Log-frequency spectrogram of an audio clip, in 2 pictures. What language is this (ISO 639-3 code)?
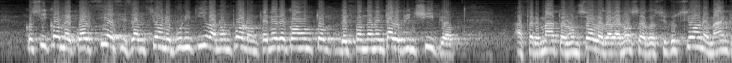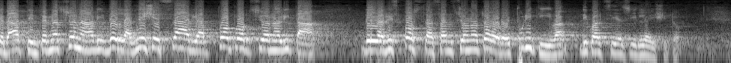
ita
